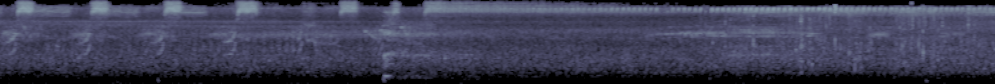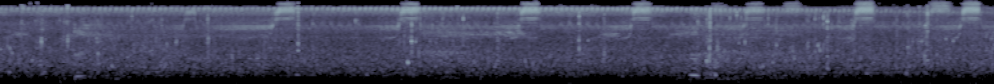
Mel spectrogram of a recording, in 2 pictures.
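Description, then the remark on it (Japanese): A river flows steadily, its broad rushing and burbling wash filling the scene without pause, with faint insect chirps in the background and no one speaking. “うちわで仰ぎますので、しばらくは、息を整えて、川の涼しさを感じてください。”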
